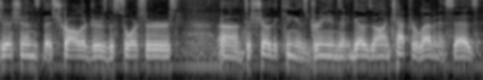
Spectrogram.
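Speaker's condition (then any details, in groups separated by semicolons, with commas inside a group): No condition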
